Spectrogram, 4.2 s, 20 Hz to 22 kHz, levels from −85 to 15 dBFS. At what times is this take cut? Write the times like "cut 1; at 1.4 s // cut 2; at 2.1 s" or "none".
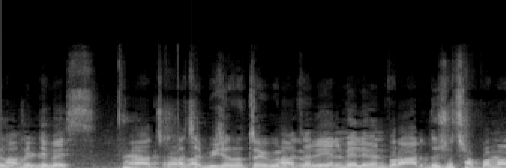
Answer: cut 1; at 1.4 s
